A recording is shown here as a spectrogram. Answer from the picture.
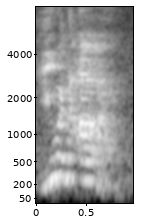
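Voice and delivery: high, emphatic appeal to the church; urgent preacher's cry; rising preaching. Real, not acted. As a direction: climb in pitch as you press the point. Preaching rises.

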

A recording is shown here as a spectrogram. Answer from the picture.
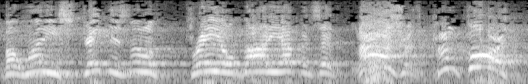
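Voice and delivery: rising, shouting sermon climax; preaching at full force. Acted. Preacher roaring to the congregation about God in man. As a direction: build the crowd up to a roar.

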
